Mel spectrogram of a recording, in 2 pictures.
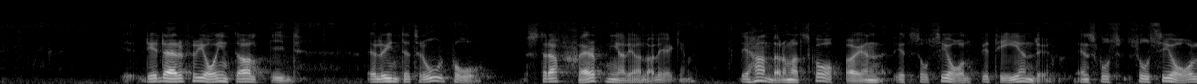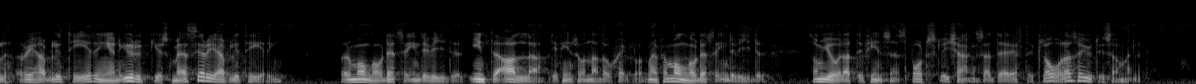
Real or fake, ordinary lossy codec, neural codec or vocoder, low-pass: fake; none; codec, 16 kHz, 4 kbps, X-Codec, HuBERT features, trained on LibriSpeech; 7.2 kHz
